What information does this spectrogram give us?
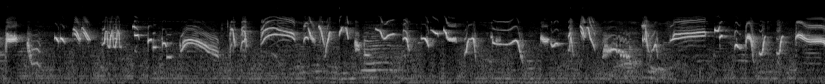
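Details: Continuous, busy chirping and whistling by a female oriental magpie-robin calling to stimulate the male: rapid varied notes, many sweeping steeply up and down, with almost no pauses.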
